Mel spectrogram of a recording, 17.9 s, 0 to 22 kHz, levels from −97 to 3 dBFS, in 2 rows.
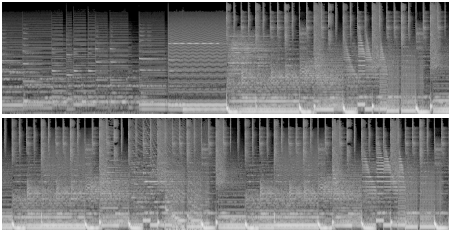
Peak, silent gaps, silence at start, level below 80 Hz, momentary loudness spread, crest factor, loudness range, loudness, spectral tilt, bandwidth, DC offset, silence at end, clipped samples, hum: -2 dBFS; none; 0 s; -22 dBFS; 11 LU; 14 dB; 6 LU; -18 LUFS; -5 dB/octave; over 20 kHz; under 0.1%; 0 s; under 0.1%; none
